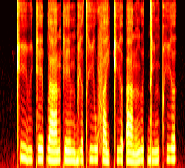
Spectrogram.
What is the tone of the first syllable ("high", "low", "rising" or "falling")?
falling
